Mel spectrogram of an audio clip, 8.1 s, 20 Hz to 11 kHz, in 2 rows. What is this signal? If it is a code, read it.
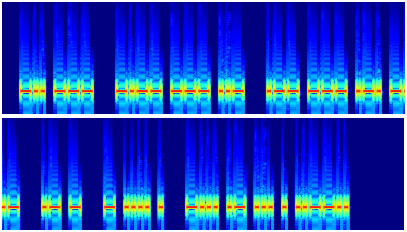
Morse code, heard as a keyed tone, about 36 wpm, 700 Hz. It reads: DO YOU WORK AT THE BASE?
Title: Sentences from Top 1000 Words - Review Part 1 - 35wpm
